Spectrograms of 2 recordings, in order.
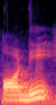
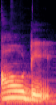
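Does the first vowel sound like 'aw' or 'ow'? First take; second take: aw; ow. First: The word begins with an 'aw' vowel. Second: The word begins with an 'ow' vowel. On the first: The speaker calls it wrong. "অডি actual pronunciation না" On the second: The speaker calls it right. "সেটা হচ্ছে আউডি"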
